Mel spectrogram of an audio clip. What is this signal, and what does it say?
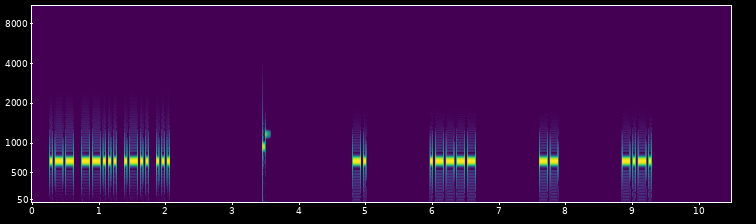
Morse code, heard as a keyed tone, about 31 wpm, spaced as for 13 wpm, 700 Hz. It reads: W7LS N1MC
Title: USA Call Signs - 4 Characters - 8x Character Spacing - 30wpm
